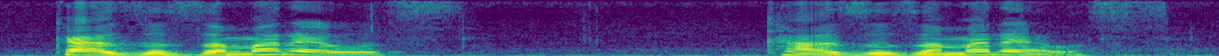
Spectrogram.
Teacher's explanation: the s between two vowels is pronounced as a z z as in zebra so zebra so we should say casamareles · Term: z sound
